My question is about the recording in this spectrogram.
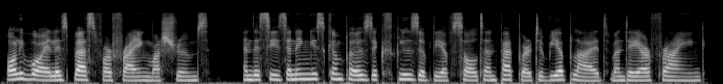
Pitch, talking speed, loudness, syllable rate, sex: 205 Hz, 200 wpm, -18 LUFS, 5.8 syllables/s, female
